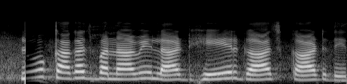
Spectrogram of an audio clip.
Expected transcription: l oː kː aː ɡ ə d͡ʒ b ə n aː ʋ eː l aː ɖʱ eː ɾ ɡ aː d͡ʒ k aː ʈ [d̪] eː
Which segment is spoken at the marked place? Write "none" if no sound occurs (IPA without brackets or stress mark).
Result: d̪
